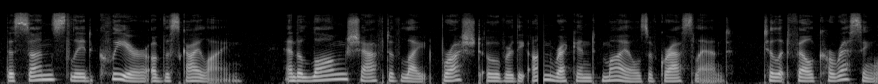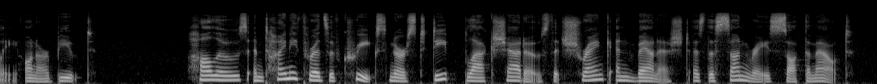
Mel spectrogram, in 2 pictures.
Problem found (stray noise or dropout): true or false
true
